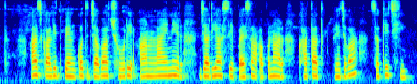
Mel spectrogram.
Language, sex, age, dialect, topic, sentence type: Magahi, female, 18-24, Northeastern/Surjapuri, banking, statement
